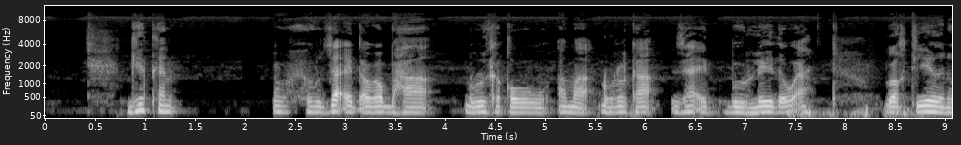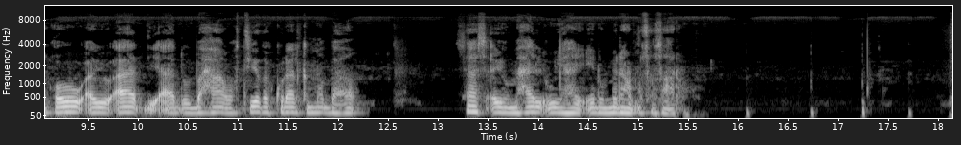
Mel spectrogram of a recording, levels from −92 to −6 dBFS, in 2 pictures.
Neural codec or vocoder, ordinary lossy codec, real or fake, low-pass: none; none; real; 9.9 kHz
